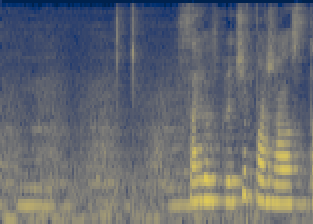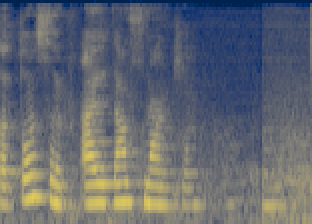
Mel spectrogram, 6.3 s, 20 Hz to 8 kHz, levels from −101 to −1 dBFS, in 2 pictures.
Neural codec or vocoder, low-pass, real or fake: autoencoder, 48 kHz, 32 numbers a frame, DAC-VAE, trained on Japanese speech; 7.2 kHz; fake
